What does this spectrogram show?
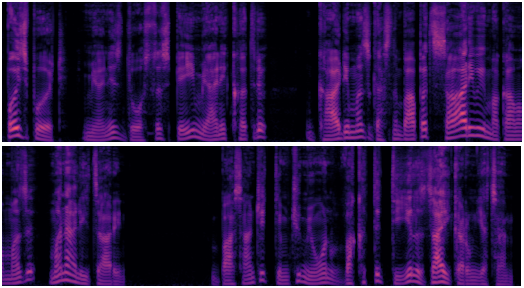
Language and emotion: Kashmiri, angry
